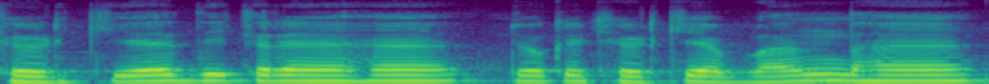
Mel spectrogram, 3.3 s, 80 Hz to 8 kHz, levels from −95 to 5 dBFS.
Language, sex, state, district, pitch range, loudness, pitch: Hindi, male, Jharkhand, Garhwa, 150-165 Hz, -14 LUFS, 160 Hz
